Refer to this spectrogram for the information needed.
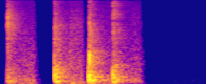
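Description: A female cat clawing at a chair, heard as four quick scratchy, thumping bursts in an uneven rhythm, fairly quiet and with no one talking over them.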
